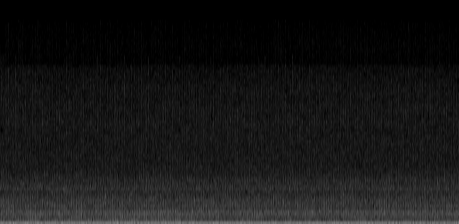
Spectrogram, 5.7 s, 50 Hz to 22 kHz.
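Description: In Microsoft Flight Simulator 2020, a small propeller plane takes off from a dirt runway, its engine droning loud and unbroken with a strong low hum and no voices.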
